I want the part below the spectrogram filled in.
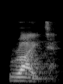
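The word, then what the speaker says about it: write: เสียง ว่า ไร่ แปล ว่า เขียน นะ ครับ right แปล ว่า เขียน hanzomon ไป นะ ครับ ร้อย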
